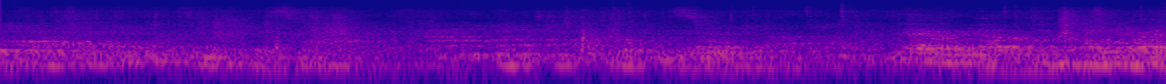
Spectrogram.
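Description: Several young women chat and talk over one another nearby.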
